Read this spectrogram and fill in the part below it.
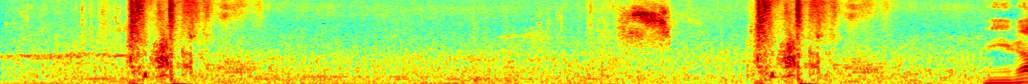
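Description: A lightsaber hums and swooshes.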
